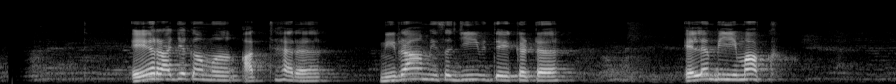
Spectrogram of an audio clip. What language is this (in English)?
Sinhala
